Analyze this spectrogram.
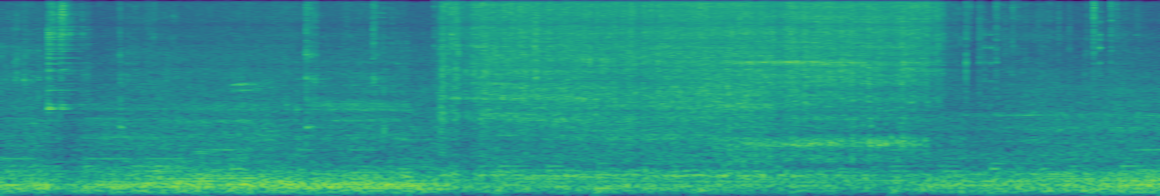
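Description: Electric ice shaver shaving ice cubes: a harsh grinding hiss from about three seconds in until about seven seconds in, as the lever presses the cubes onto the spinning blade, over a steady low hum.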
